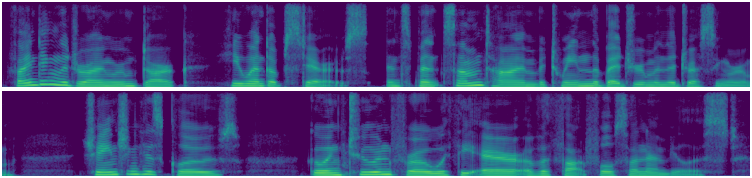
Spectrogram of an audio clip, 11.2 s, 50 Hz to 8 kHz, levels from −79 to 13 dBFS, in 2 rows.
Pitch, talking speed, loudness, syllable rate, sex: 185 Hz, 175 wpm, -17 LUFS, 4.6 syllables/s, female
